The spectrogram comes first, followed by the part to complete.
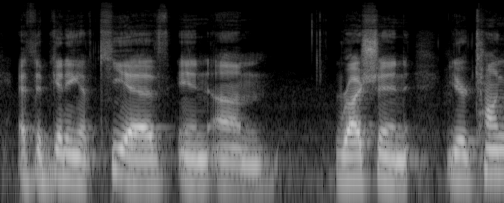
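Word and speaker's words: Киев: your palette ki ki like we would pronounce the word key in english we kind of get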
